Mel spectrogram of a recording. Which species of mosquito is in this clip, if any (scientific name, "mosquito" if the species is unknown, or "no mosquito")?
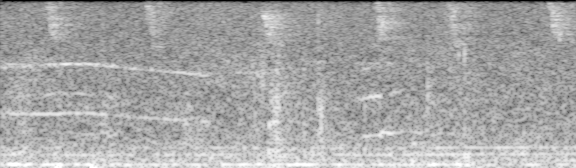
Anopheles gambiae s.s.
